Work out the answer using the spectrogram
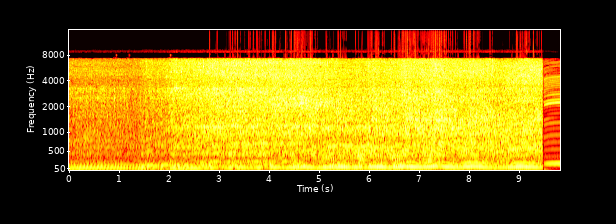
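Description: Idle hunts up and down unevenly with a lumpy, wavering beat instead of settling; rough idle, cause not clear from the sound.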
